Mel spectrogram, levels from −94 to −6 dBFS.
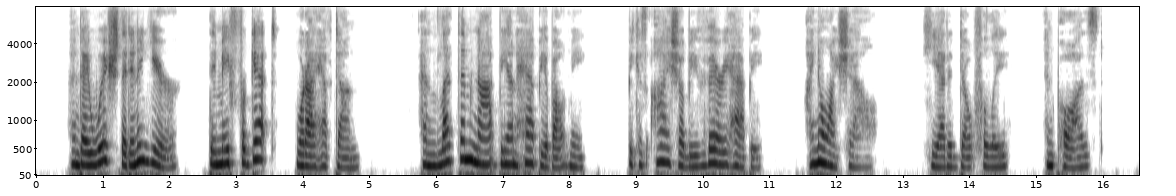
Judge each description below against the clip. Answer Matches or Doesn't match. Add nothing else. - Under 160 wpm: Matches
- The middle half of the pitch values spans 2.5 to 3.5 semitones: Doesn't match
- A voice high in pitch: Matches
